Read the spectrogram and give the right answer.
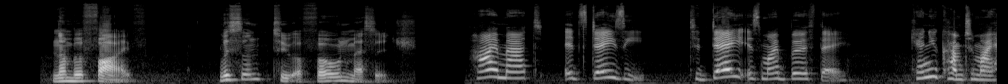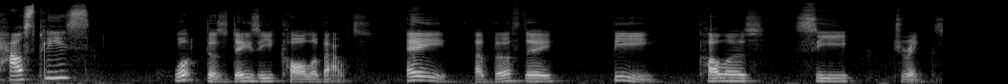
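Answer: A: A birthday.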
